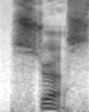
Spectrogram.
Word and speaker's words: Strus: It's pron- I think it's said with two s it's spelled with one s, but he is hot.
